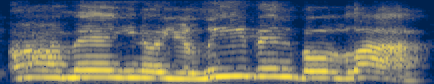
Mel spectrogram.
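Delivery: high, pleading barfly voice; mock the guy begging him to stay; lightly voiced pushy drunk; pushy stranger. Bar stranger voiced in story.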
